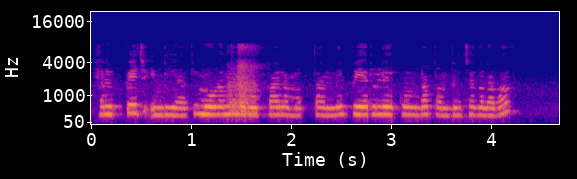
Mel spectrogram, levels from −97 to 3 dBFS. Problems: background sounds at intervals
